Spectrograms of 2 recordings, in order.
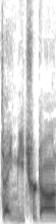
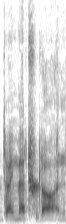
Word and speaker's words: Dimetrodon: But it's spelled the same, but it's like Dimetrodon or Dimetrodon.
